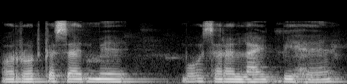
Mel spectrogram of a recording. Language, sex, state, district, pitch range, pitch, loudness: Hindi, male, Arunachal Pradesh, Papum Pare, 120-125 Hz, 125 Hz, -15 LUFS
